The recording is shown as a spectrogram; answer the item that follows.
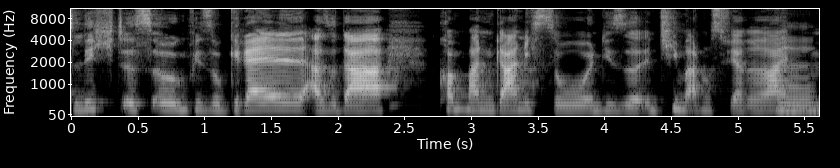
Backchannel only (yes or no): no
